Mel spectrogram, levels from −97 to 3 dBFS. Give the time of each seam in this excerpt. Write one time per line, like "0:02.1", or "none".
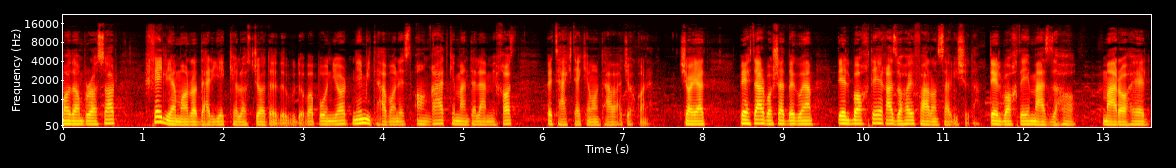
0:07.5
0:11.5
